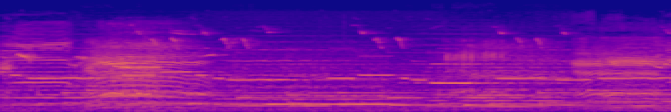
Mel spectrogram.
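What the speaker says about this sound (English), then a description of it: "left for the mountains herding the sheep" Sheep bleat repeatedly in the mountains, several overlapping calls rising and falling, with birds chirping in the background; no talking.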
